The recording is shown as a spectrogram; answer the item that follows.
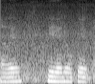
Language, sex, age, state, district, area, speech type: Malayalam, female, 60+, Kerala, Kollam, rural, spontaneous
